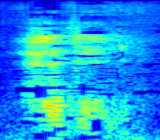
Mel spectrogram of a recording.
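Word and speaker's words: Hvala: Mas muitas pessoas falariam assim: Havala. Havala. É tipo um som de dois R's. É muito difícil falar isso. Nem eu consigo falar a fonética exalta. Mas o som é tipo esse. Havala.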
